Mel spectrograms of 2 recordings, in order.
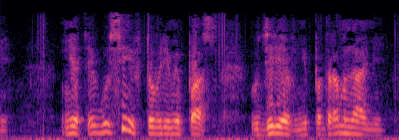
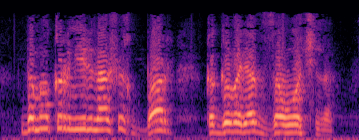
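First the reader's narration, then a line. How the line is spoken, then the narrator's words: Mocking painter. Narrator (Russian): сказал насмешливо маляр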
